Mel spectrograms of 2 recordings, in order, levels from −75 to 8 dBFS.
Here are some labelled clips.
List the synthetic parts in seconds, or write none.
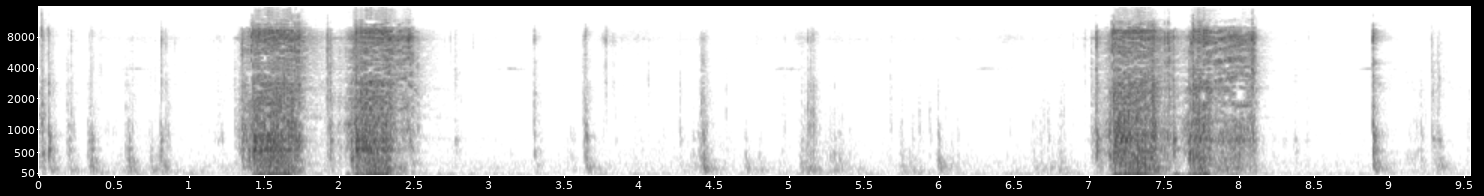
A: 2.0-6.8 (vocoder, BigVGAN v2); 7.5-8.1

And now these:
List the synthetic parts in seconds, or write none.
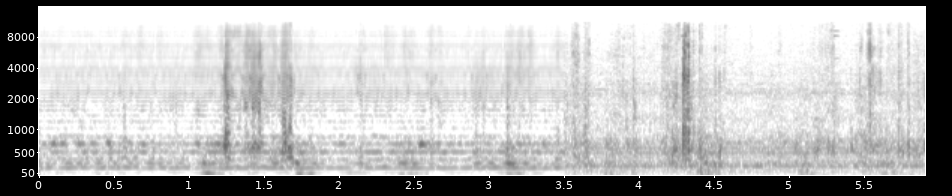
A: 0.0-3.5 (vocoder, BigVGAN v2)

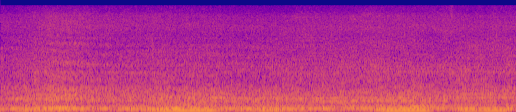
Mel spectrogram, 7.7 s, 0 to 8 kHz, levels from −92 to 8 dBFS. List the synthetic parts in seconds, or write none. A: 0.0-0.7 (codec, SNAC); 4.1-7.7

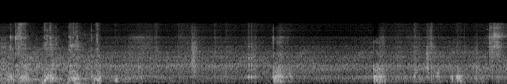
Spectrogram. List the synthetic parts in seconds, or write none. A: 1.0-5.1 (codec, ZipCodec)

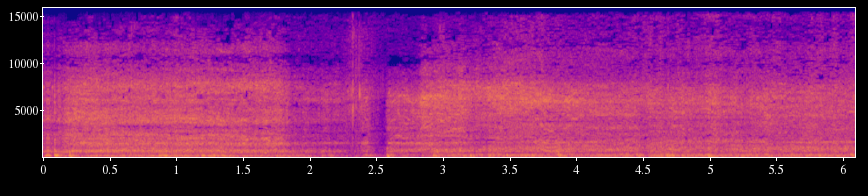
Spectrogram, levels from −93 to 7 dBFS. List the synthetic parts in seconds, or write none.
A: none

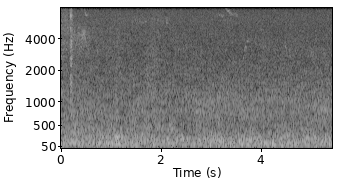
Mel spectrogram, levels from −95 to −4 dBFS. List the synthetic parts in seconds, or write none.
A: 3.1-3.5 (vocoder, Vocos); 4.8-5.4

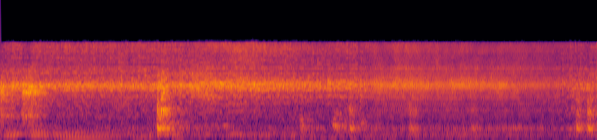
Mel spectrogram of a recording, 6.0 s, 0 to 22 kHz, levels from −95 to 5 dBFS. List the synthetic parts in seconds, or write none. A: 3.7-5.6 (vocoder, WaveNeXt)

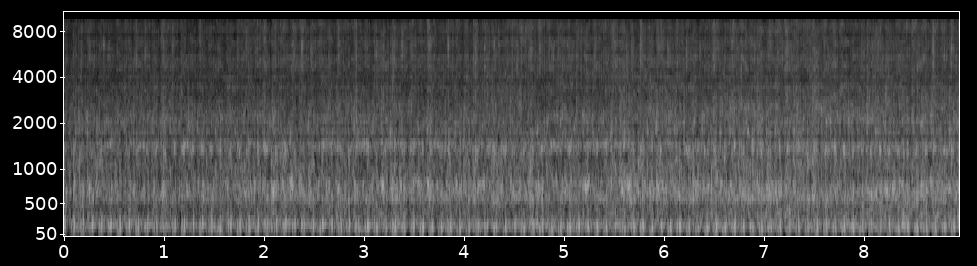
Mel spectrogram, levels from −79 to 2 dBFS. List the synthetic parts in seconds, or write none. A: 0.0-9.0 (codec, HILCodec)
